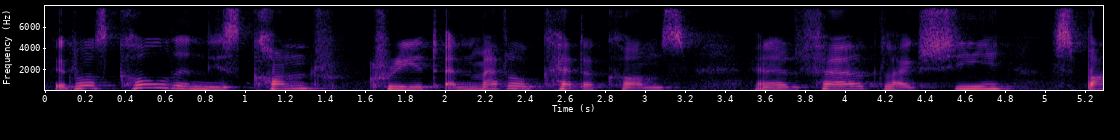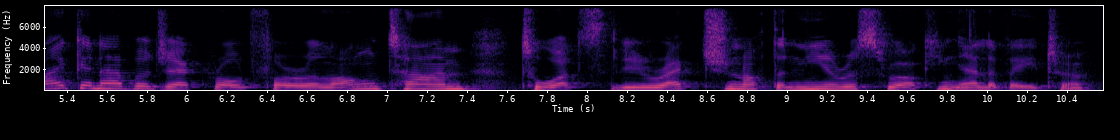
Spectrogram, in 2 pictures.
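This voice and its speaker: A woman's voice: medium pitch, normal speed, hardly any pauses. Woman reading a story aloud dramatically. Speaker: fan fiction reader.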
